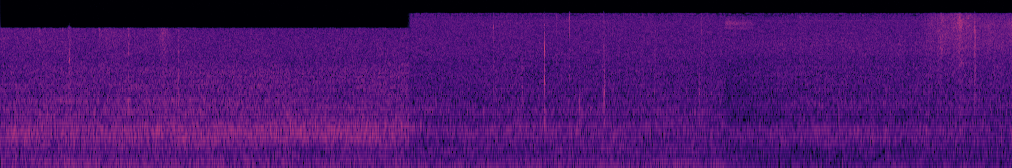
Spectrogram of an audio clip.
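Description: A young man speaks quietly close by.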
